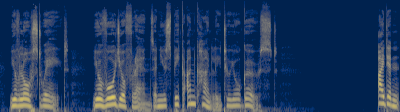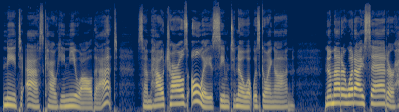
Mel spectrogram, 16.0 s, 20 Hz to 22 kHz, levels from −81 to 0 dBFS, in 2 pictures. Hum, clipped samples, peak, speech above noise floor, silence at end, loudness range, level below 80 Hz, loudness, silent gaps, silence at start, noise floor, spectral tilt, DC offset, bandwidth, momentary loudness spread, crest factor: none; under 0.1%; -4 dBFS; 53 dB; 0 s; 8 LU; -48 dBFS; -22 LUFS; 6.49-6.53 s, 6.74-6.83 s, 6.97-7.03 s; 0.2 s; -75 dBFS; -4.5 dB/octave; under 0.1%; over 20 kHz; 13 LU; 18 dB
